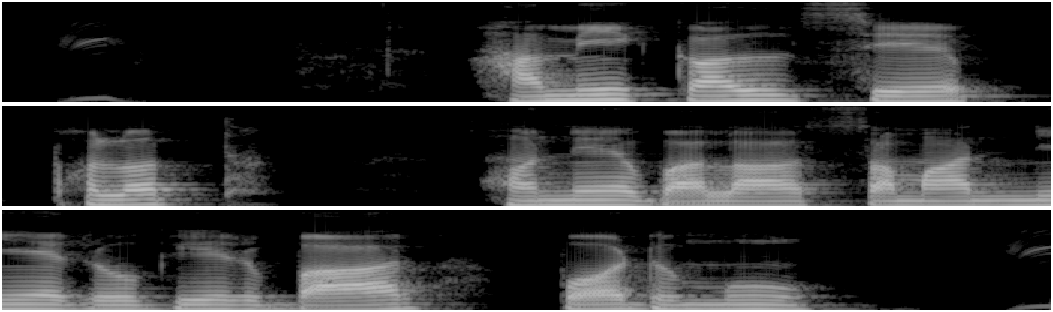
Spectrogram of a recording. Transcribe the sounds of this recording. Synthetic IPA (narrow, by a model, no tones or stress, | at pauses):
hamikəlse | pʰələt̪ | honeba̰lasamanjəɾoɡeɾbaɾ | pəɖʱmu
